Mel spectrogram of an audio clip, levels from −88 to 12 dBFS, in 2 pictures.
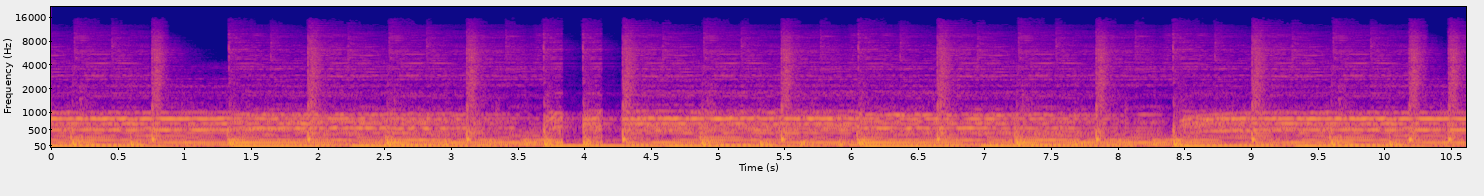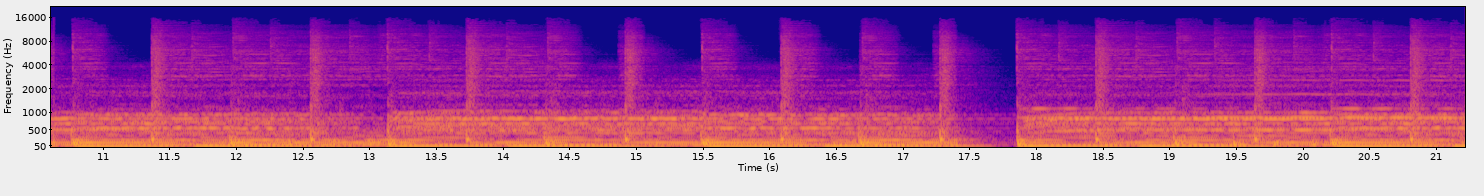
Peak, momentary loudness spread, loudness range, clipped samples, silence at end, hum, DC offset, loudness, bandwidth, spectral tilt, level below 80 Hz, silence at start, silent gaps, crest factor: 0 dBFS; 3 LU; 1 LU; under 0.1%; 0 s; none; under 0.1%; -16 LUFS; 12.5 kHz; -7 dB/octave; -16 dBFS; 0 s; none; 14 dB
